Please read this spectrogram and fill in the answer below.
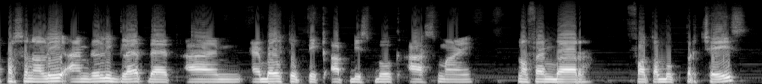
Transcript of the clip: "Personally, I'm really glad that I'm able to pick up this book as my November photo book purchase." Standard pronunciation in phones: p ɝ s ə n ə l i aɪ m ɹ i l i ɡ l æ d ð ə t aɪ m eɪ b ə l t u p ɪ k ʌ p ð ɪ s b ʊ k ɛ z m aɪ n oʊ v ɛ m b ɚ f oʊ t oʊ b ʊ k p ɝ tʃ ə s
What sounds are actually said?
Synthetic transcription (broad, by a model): p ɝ s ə n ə l i aɪ m ɹ i l i ɡ l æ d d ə t aɪ m eɪ b ə l t u p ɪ k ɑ p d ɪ s b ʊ k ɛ s m aɪ n oʊ f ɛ m b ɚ f oʊ t oʊ b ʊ k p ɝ tʃ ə s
